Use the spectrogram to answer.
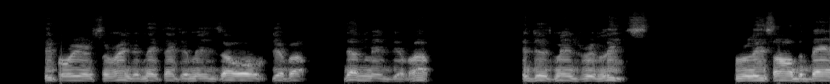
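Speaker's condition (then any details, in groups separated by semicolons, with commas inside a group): Laryngectomy; lost voice, device speech with good volume and clarity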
